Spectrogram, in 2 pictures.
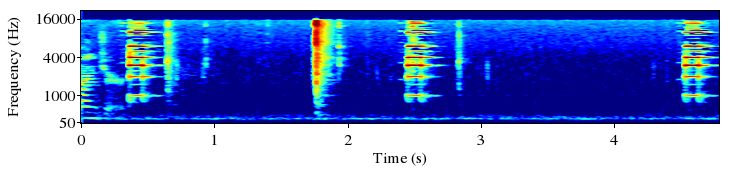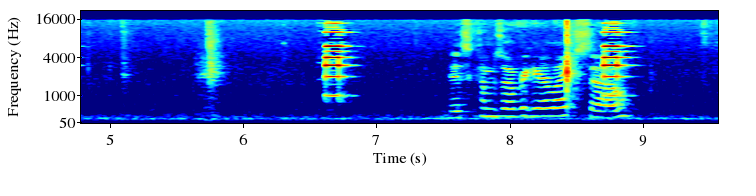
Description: A beep then a woman speaking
